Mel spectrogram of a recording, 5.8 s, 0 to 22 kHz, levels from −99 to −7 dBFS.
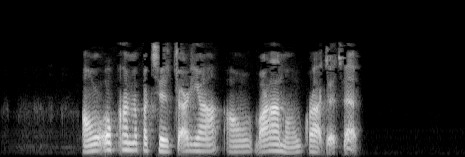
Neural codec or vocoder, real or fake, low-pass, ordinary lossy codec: autoencoder, 22.05 kHz, a latent of 192 numbers a frame, VITS, trained on one speaker; fake; 7.2 kHz; MP3, 32 kbps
